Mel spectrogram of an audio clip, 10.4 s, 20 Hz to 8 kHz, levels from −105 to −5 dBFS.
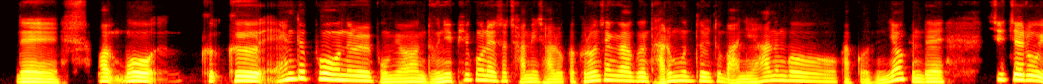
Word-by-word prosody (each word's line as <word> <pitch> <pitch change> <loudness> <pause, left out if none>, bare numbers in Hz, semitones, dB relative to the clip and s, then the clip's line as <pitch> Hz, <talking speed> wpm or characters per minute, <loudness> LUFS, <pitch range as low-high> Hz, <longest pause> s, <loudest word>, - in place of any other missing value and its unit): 네. 110 -3 +3 0.4
아 140 0 +2
뭐 140 -1 +4 0.5
그 150 - -4
그 155 -2 +5
'핸드폰을 190 - +2
보면 115 +2 -1
눈이 115 +7 +1
피곤해서 170 -6 -2
잠이 120 -4 -5
잘 105 -1 -4
올까.' 105 +1 -6
그런 140 +7 0
생각은 160 -5 0
다른 130 - -1
분들도 145 -3 -2
많이 105 +3 -3
하는 155 +9 -2
것 135 -6 -3
같거든요. 90 - -2
근데 120 0 0 0.5
실제로 185 -5 +2
140 Hz, 265 characters per minute, -23 LUFS, 115-160 Hz, 0.5 s, 그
